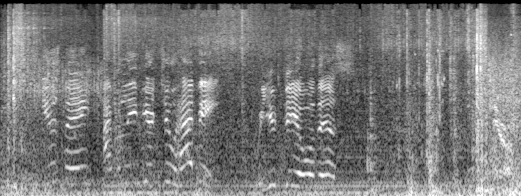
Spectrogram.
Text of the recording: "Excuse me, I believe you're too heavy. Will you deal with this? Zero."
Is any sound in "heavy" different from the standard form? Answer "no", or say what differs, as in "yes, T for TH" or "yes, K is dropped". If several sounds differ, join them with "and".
yes, P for V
